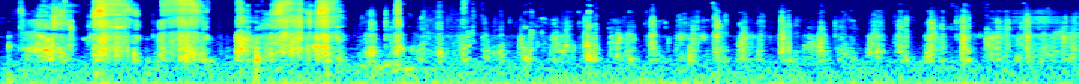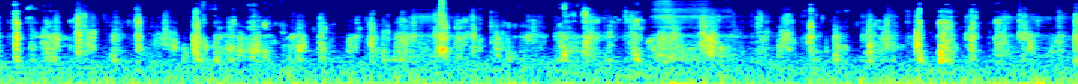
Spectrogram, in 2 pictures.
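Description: Close-miked eating of a whole parboiled webfoot octopus: loud biting crunches in the first three seconds, then steady chewing with the mouth closed, a stream of short clicks.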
